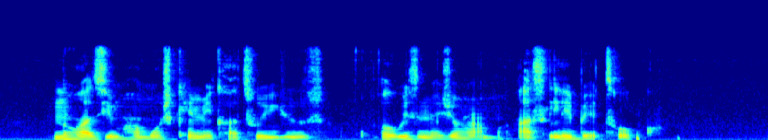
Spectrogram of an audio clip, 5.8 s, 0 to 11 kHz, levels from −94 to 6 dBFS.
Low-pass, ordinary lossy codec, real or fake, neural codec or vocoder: 7.2 kHz; none; real; none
